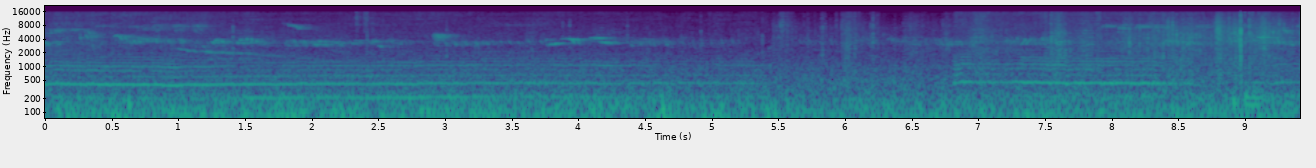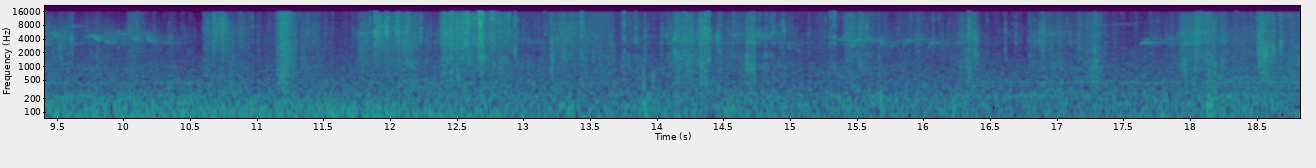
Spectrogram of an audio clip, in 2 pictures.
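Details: Spring woodland on a regenerative farm in County Kilkenny, Ireland, where bees feed on wood anemones in the sun; two bouts of low humming buzz come and go, followed by rustling, crackling handling sounds and faint birdsong.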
